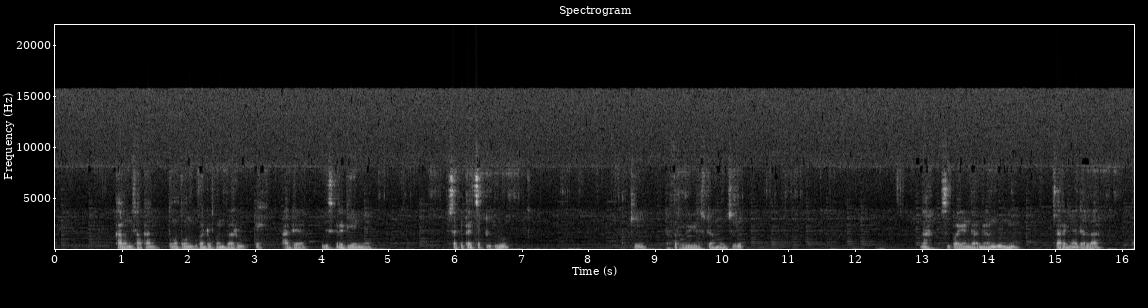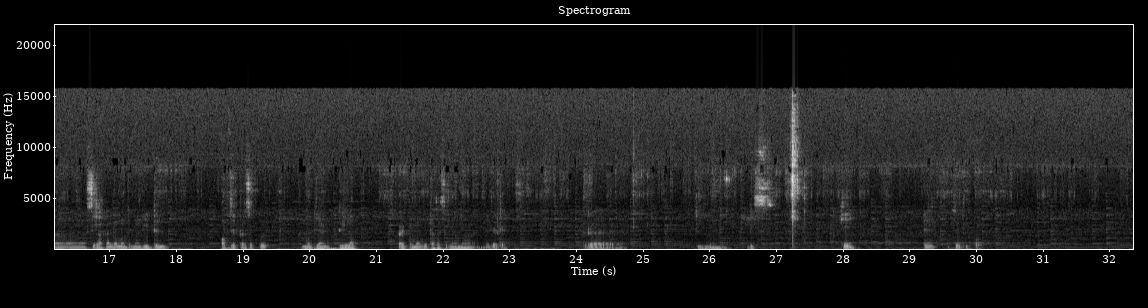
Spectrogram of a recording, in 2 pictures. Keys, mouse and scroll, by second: 1.0 ctrl+scroll down 1, 1.8 shift+scroll down 1, 2.2 shift+click, 3.1 click, 4.9 ctrl+shift+f, 7.7 ctrl+click, 10.3 click, 11.1 click, 11.4 click, 12.6 click, 14.3 click, 15.2 click, 17.5 click, 19.8 click, 20.7 click, 21.7-27.2 typing, 30.5 click, 31.1 click, 32.2-32.3 typing.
